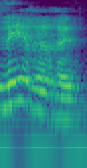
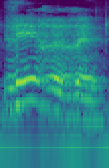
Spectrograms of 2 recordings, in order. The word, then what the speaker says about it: Lehrerin: Lehrerin.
